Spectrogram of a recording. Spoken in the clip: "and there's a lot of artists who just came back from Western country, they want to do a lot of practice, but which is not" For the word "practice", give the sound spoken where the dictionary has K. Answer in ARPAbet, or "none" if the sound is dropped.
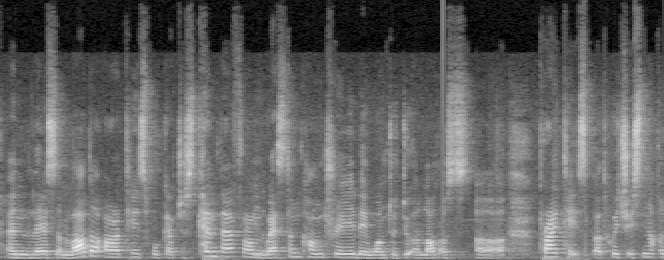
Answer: none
